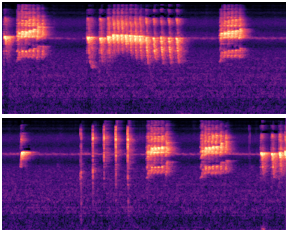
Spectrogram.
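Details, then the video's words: Young kinoy singing shrill, buzzy phrases alternating with a thin sustained high whistle, several sharp clicks and chirps in between; low background hum. "burung kinoy muda"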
